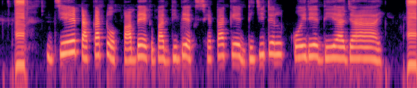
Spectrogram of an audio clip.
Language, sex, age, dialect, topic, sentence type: Bengali, female, 18-24, Jharkhandi, banking, statement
